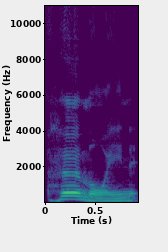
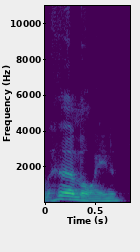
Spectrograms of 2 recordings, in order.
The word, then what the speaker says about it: Hermione: And of course, Hermione is actually pronounced differently to the way he had spent 7 books, I think it is, calling her Hermione.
